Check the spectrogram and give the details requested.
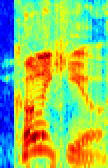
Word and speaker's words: Colicchio: his name please welcome to the show vic colicchio how you doing my friend good you know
